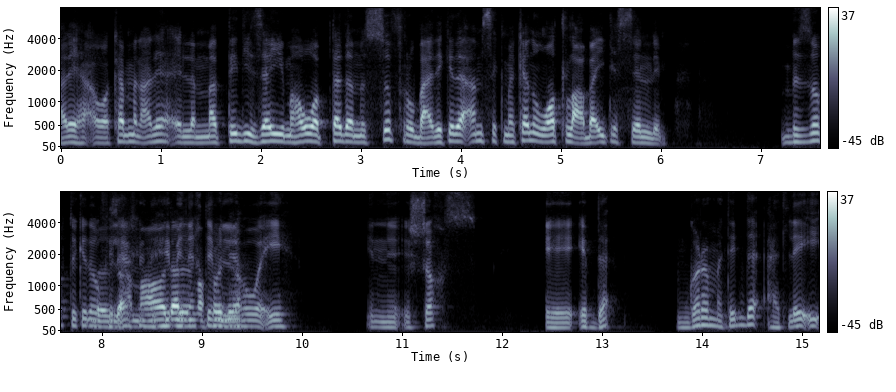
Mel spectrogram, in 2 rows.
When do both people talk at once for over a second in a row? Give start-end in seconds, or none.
7.8-9.6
